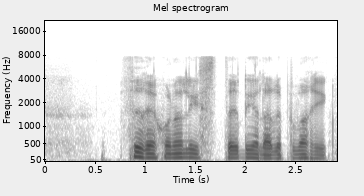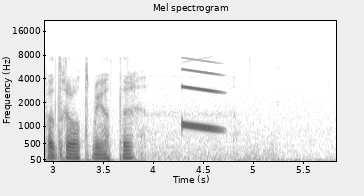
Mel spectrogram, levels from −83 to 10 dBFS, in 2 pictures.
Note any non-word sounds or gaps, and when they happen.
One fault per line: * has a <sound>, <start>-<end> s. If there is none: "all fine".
* has a chirp, 4.3-4.8 s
